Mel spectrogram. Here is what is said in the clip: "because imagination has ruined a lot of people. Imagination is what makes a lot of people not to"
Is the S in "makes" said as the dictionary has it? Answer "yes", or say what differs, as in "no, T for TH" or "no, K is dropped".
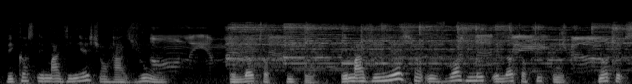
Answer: no, S is dropped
